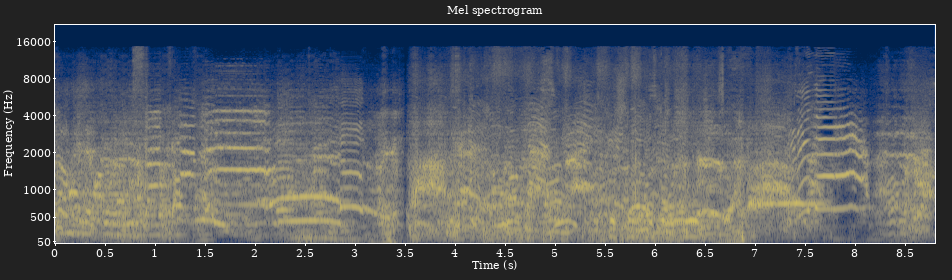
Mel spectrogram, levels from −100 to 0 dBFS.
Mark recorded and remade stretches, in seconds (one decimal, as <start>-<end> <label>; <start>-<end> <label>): 0.0-4.1 remade; 4.1-6.2 recorded; 6.2-7.2 remade; 7.2-7.8 recorded; 7.8-8.8 remade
